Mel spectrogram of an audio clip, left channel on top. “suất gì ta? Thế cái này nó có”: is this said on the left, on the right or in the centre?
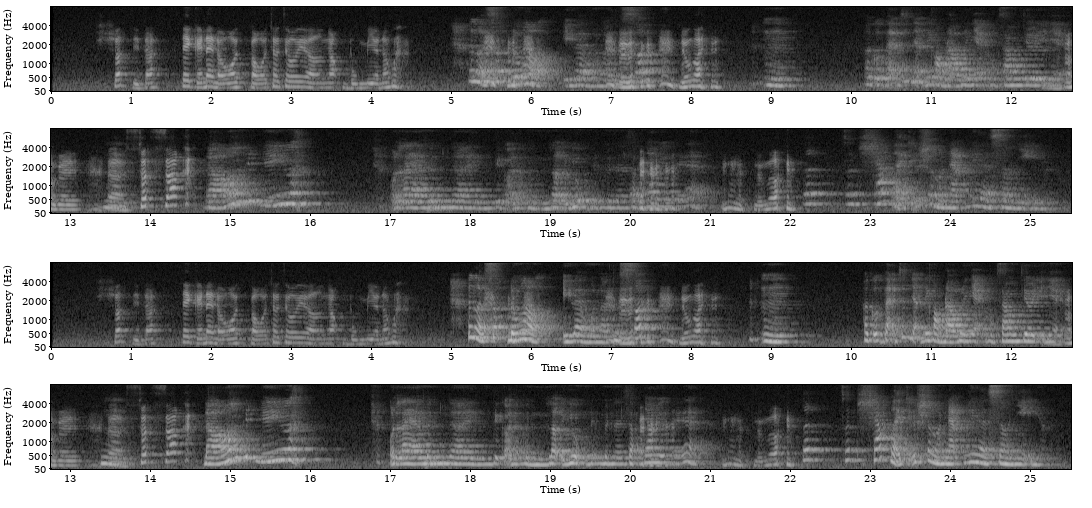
Left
